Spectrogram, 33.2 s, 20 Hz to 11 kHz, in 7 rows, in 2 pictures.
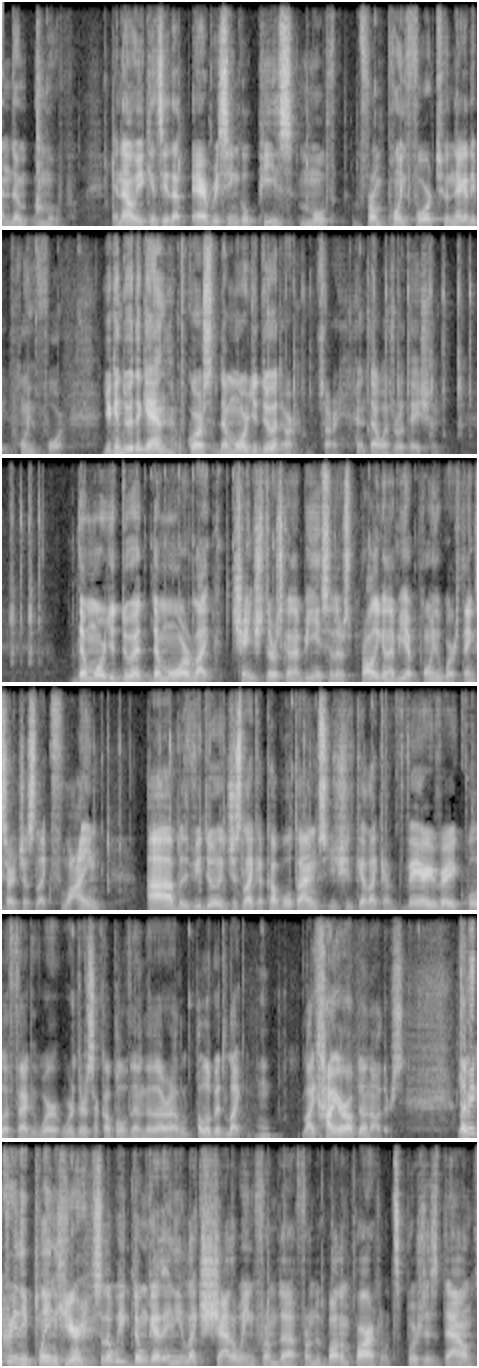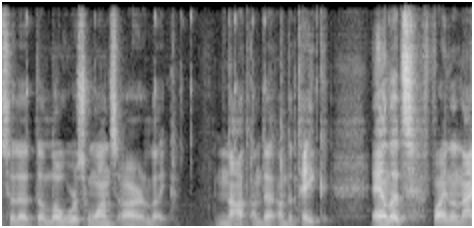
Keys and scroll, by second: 7.2 ctrl+z, 8.2 ctrl+z, 14.8 ctrl+z, 23.3 r, 24.6 w.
